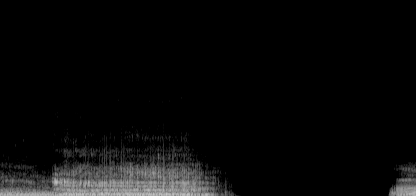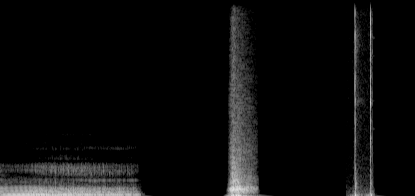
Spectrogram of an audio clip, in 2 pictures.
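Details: Dromedary giving two long, deep, rumbling groans, each about two seconds long with a gurgling texture, separated by silence, followed by brief sharp clicks.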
